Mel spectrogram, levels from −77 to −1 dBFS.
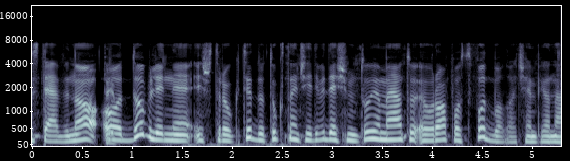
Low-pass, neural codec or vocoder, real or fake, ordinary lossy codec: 7.2 kHz; none; real; Opus, 64 kbps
